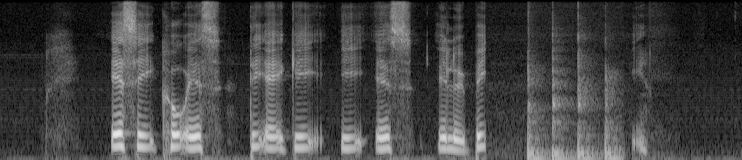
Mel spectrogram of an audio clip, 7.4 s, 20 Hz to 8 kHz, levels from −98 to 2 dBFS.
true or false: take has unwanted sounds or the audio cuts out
true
